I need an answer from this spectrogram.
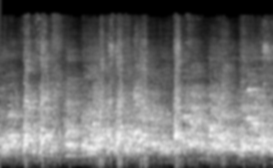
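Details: Several caged Boxers at an animal shelter barking together, a steady wall of overlapping barks, with a few louder, sharper yelps standing out and short whimper-like notes mixed in.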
